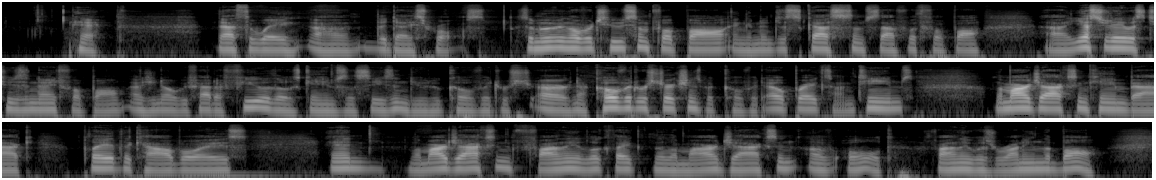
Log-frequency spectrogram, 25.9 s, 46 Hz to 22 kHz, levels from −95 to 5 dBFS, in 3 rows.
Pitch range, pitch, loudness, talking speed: 115-140 Hz, 125 Hz, -40 LUFS, 180 wpm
